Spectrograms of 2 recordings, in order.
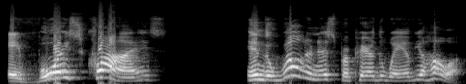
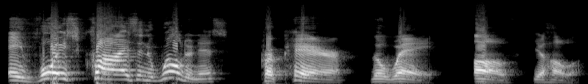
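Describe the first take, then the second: First: There is a pause right after 'cries'. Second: There is a pause right after 'wilderness'. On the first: The call is to prepare a way in the wilderness. "the colon that separates a voice cries from the latter" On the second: The one calling is in the wilderness. "as opposed to"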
